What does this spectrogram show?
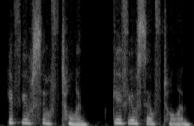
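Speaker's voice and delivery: soft, unhurried, soothing repetition; gentle reassurance. Retold or imitated. Medium passes on a spirit lady's comfort, gently reassuring.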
